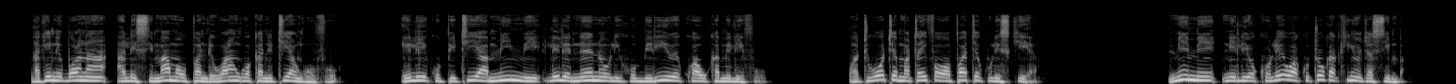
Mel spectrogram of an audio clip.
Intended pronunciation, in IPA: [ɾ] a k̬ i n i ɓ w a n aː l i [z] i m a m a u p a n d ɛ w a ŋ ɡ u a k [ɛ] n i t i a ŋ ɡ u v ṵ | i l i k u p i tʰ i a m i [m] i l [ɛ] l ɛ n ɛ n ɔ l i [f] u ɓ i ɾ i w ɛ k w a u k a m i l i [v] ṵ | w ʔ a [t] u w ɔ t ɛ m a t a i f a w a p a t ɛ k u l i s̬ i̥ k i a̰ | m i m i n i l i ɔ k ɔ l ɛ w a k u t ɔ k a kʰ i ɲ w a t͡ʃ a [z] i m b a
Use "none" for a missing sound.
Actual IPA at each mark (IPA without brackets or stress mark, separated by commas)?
l, s, a, m, i, h, f, t, s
